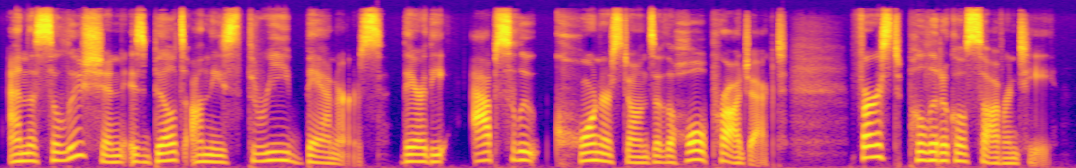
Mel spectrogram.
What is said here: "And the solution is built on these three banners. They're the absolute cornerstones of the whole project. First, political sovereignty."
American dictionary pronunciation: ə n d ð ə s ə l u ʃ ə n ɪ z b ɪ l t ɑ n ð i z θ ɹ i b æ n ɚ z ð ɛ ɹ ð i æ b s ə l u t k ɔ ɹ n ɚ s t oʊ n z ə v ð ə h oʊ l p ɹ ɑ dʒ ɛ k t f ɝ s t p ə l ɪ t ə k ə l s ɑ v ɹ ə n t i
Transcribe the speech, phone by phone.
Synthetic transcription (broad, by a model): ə n ð ə s ə l u ʃ ə n ɪ z b ɪ l t n ð i z θ ɹ i b æ n ɚ z ð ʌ ɹ ð i æ b s ə l u t k ɔ ɹ n ɚ s t oʊ n z ə v ð ə h oʊ l p ɹ ɑ dʒ ɛ k t f ɝ s t p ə l ɪ t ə k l s ɑ v ɹ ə n t i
